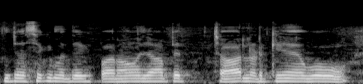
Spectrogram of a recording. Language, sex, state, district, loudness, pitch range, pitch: Hindi, male, Punjab, Pathankot, -13 LUFS, 135-145 Hz, 140 Hz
